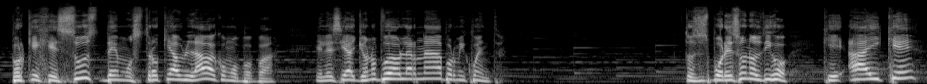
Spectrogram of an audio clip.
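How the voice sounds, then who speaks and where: A man preaching a sermon to his church, emphatic and repetitive, acting out quoted voices. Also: high-pitched. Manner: emphatic, repeats phrases, acts out quoted voices.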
